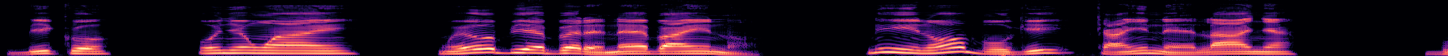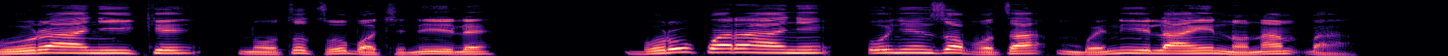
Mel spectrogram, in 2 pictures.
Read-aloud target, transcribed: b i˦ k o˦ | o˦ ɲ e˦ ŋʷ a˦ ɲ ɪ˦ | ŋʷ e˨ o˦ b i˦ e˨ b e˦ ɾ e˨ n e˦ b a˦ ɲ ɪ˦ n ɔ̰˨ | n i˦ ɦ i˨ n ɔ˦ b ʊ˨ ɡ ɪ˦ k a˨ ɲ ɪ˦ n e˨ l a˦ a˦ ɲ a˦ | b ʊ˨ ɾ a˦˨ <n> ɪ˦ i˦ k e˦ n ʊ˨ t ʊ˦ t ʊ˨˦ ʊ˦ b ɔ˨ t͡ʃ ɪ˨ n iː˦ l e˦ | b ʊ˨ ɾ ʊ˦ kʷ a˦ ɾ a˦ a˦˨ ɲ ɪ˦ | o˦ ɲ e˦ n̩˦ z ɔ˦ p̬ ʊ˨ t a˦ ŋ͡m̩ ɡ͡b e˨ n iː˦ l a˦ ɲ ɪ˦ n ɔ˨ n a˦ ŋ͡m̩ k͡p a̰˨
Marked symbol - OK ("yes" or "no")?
no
